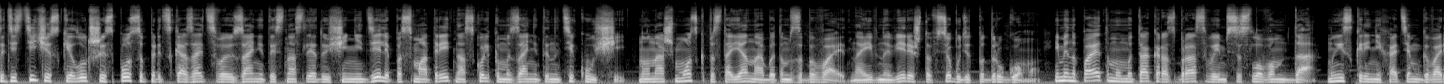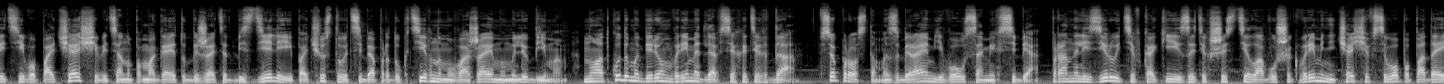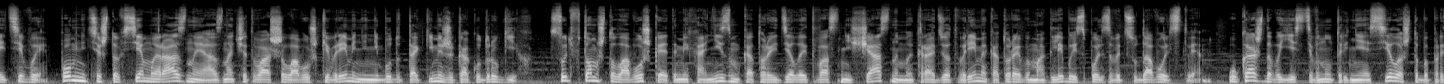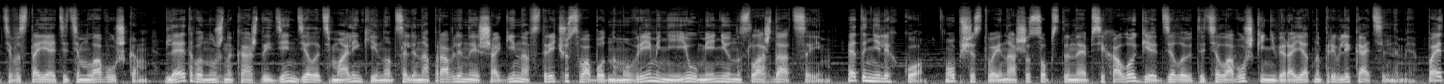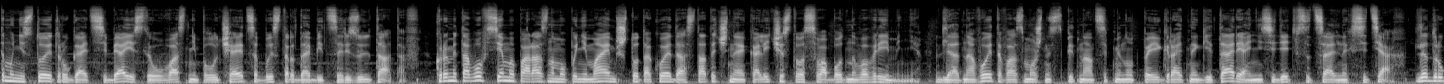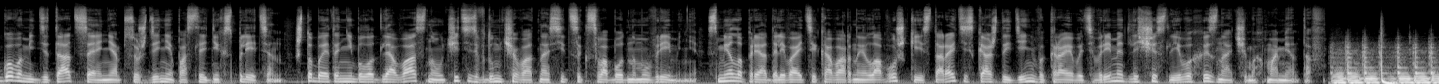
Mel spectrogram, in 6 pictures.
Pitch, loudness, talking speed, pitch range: 115 Hz, -13 LUFS, 160 wpm, 110-130 Hz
